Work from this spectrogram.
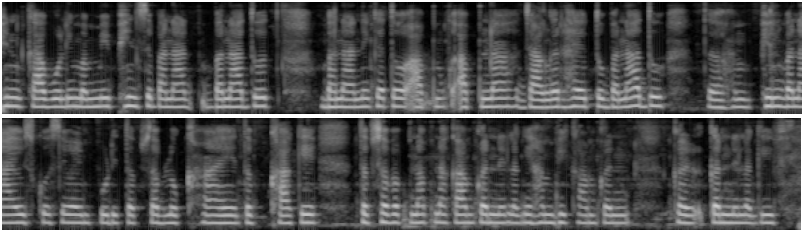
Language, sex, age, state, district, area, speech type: Hindi, female, 18-30, Uttar Pradesh, Prayagraj, rural, spontaneous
